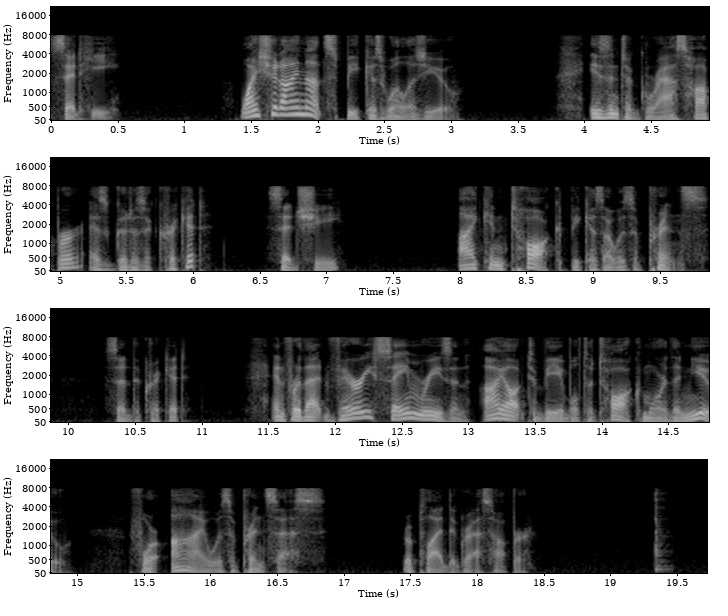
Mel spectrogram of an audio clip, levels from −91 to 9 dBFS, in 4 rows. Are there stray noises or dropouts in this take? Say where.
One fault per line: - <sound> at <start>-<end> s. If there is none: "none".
- tap at 19.3-19.5 s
